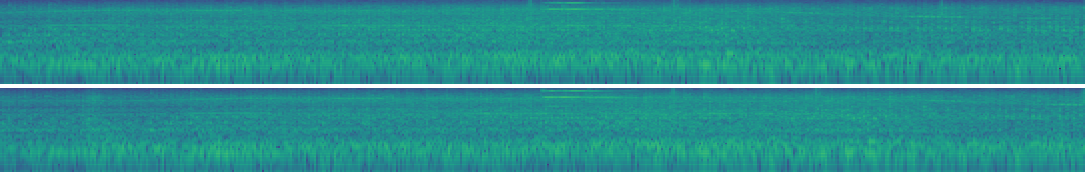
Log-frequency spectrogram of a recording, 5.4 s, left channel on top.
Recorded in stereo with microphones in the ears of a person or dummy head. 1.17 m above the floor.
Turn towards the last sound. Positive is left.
turn(degrees=-65)  # may be behind; listen again after turning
